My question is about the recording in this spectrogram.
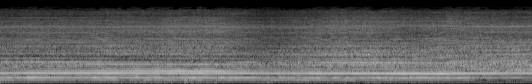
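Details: Sears 1.2 HP air-cooled outboard, over 38 years old, running under way on a river alongside a trolling motor: small two-stroke buzzing steadily with even pitch and no misses; sounds healthy.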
